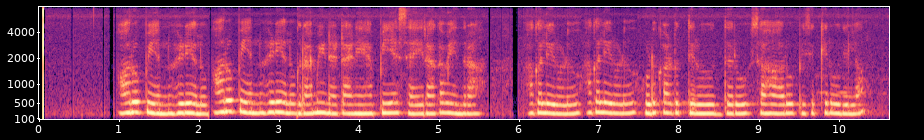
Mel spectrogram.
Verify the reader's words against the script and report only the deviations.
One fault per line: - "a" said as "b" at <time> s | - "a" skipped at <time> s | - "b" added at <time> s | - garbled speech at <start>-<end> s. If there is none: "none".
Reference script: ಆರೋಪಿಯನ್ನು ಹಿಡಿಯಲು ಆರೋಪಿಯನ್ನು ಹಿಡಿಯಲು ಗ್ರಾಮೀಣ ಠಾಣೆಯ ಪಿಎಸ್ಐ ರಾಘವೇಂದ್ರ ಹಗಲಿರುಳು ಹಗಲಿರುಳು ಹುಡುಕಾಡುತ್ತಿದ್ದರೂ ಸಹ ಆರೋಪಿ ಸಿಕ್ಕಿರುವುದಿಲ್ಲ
none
